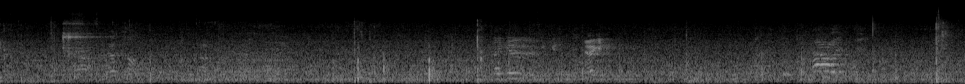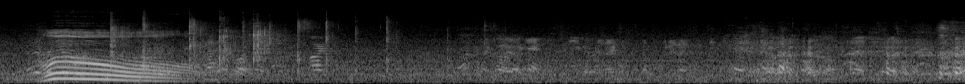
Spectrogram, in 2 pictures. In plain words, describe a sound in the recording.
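A ball is kicked with sharp thuds outdoors.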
